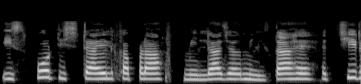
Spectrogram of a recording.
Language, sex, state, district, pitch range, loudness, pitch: Hindi, female, Bihar, Saran, 250-260 Hz, -16 LUFS, 255 Hz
